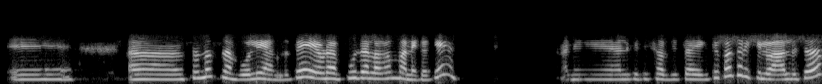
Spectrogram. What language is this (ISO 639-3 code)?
nep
